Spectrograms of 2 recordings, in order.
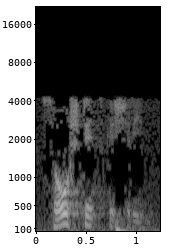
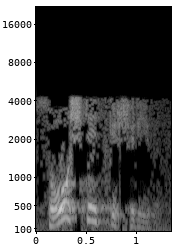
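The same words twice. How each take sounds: First: So steht's geschrieben tossed off lightly, mocking; casual, scoffing So steht's geschrieben; dismissive mock quote. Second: So steht geschrieben said louder, steht stressed and falling; So steht geschrieben as a firm proclamation; read out boldly. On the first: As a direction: brush aside So steht's geschrieben as a sectarian phrase. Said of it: "das sagen alle Sektierer". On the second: Shown as a demonstration. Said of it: "das musst du weniger laut lesen".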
